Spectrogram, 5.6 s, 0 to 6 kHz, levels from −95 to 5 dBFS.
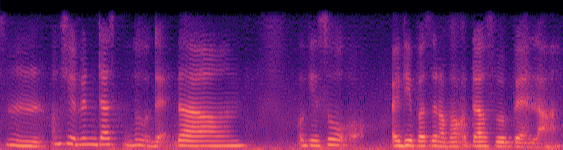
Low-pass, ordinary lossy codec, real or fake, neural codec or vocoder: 5.4 kHz; none; fake; codec, 24 kHz, 0.9 kbps, WavTokenizer, large speech release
